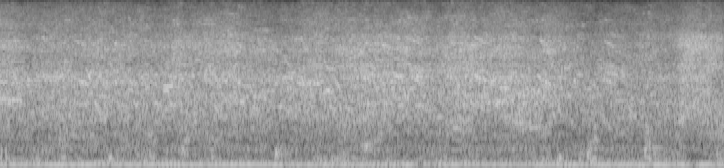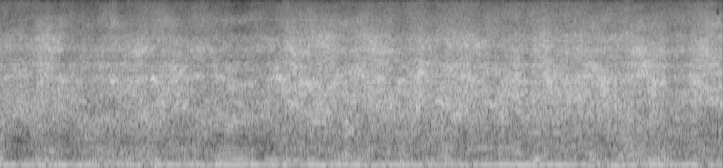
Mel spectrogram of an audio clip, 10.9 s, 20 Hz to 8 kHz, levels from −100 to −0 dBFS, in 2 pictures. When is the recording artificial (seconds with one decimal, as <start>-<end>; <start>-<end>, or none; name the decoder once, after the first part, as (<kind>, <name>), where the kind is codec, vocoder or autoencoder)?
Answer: 4.9-10.9 (codec, SNAC)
